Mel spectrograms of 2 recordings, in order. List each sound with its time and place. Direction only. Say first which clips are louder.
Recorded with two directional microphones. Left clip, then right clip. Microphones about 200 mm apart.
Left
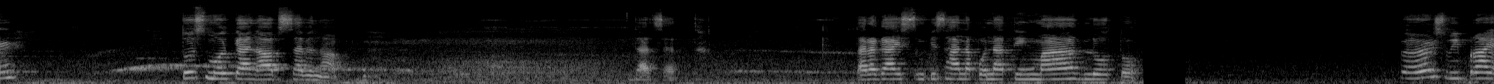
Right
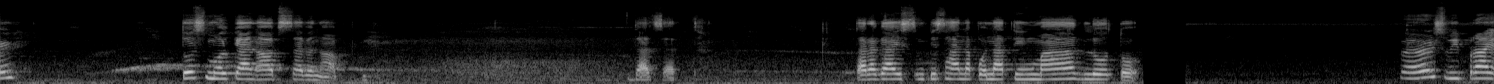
1.8 s a woman's voice: right 8 dB; 15° right (ahead or behind)
6.6 s a woman's voice: right 8 dB; 20° right (ahead or behind)
8.5 s a woman's voice: right 6 dB; 20° right (ahead or behind)
14.0 s a woman's voice: right 6 dB; 30° right (ahead or behind)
